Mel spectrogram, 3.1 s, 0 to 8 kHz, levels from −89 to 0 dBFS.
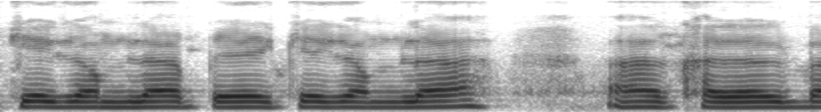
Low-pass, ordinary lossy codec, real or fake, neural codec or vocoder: none; none; fake; codec, 16 kHz, 8 kbps, FunCodec, trained on LibriTTS, 25 frames a second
